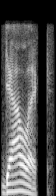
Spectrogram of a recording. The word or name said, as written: Gallic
